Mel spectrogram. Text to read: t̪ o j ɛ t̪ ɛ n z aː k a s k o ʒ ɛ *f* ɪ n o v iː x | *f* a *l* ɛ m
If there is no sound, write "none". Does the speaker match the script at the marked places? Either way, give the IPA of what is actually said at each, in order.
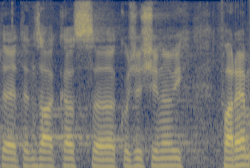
ʃ, f, ɾ

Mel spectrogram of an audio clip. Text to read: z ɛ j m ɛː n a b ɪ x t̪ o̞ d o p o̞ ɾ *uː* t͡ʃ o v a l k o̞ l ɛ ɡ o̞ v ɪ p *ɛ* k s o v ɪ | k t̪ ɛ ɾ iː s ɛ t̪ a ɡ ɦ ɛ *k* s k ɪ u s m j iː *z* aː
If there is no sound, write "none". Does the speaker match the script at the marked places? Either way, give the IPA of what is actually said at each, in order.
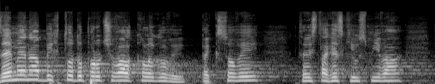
u, ɛ, none, v

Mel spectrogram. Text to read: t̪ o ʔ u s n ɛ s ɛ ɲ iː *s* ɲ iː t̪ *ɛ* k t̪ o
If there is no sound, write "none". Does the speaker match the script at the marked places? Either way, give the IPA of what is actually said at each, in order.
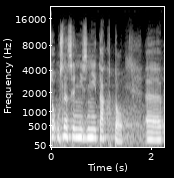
z, a

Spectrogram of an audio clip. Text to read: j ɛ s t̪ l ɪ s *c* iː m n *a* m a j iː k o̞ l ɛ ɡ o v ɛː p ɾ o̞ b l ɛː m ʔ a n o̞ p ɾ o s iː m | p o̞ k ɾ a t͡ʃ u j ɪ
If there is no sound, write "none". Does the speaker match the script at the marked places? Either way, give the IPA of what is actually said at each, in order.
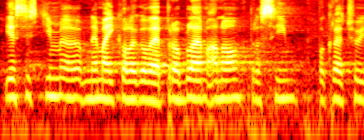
c, ɛ

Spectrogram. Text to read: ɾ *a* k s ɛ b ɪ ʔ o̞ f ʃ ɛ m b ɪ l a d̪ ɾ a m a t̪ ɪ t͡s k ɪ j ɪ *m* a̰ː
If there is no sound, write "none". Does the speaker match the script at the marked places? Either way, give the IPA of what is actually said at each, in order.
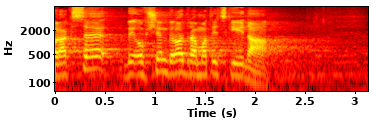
a, n

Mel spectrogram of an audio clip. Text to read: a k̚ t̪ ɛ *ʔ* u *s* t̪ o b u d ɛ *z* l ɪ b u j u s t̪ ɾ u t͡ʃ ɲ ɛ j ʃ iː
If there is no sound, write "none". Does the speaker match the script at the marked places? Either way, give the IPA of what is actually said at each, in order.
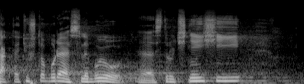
c, ʃ, s

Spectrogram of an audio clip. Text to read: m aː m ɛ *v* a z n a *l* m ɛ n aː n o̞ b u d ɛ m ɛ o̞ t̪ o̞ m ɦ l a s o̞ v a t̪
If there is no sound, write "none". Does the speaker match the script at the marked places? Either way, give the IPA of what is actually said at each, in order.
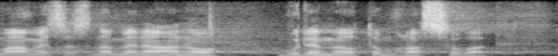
z, none

